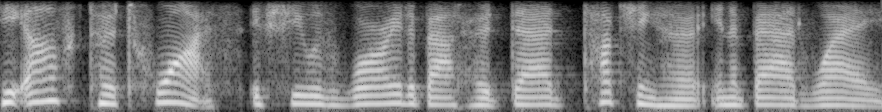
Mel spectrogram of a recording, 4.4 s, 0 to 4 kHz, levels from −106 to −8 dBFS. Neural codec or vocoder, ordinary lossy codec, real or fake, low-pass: none; Opus, 16 kbps; real; 3.6 kHz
